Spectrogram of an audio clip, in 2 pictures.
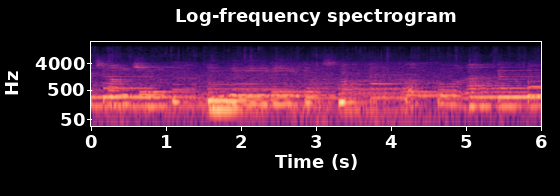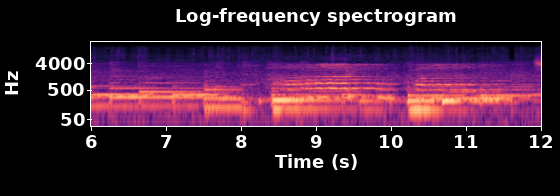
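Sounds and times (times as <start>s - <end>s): acoustic guitar fingerpicking: 0.0s - 12.0s.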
